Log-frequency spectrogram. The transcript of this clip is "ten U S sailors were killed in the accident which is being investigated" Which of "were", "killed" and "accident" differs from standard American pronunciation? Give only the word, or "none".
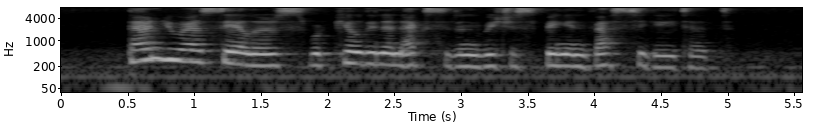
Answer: none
